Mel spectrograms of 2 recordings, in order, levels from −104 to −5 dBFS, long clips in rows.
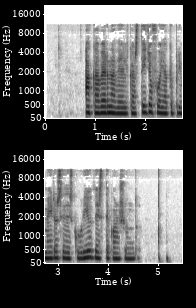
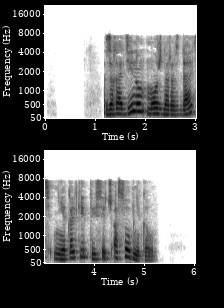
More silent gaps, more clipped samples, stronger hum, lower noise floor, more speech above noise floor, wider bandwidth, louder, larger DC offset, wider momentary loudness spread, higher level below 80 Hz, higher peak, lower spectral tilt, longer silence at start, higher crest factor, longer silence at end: neither; neither; neither; second, -62 dBFS vs -84 dBFS; second, 42 dB vs 69 dB; first, 11.5 kHz vs 8 kHz; second, -20 LUFS vs -16 LUFS; neither; first, 17 LU vs 10 LU; second, -68 dBFS vs -56 dBFS; about the same, 0 dBFS vs -2 dBFS; about the same, -5 dB/octave vs -5.5 dB/octave; second, 0.8 s vs 1.2 s; about the same, 20 dB vs 16 dB; second, 0.3 s vs 0.8 s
